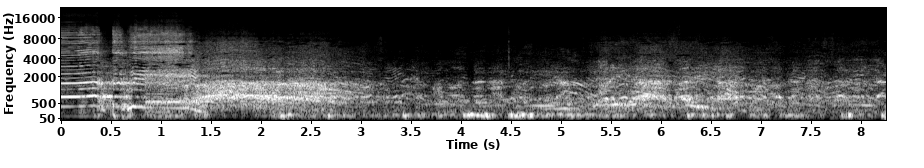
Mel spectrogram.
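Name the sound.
rally crowd shouting in response to Naara-e-Takbeer call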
